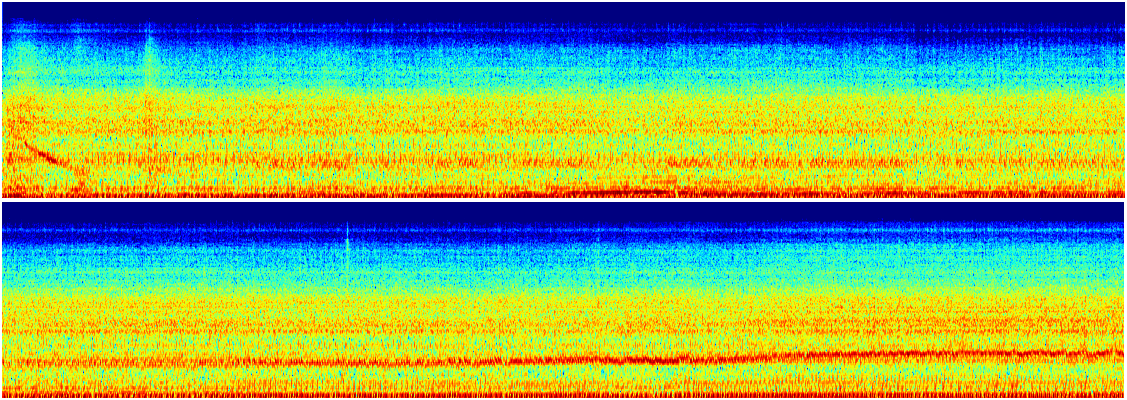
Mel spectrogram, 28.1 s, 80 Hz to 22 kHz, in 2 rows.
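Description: Ducati Panigale 1199S's Superquadro L-twin engine running steadily at low revs, heard from a camera mounted on the bike as it rolls at pit-lane speed. A faint whine slowly rises in pitch in the second half.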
